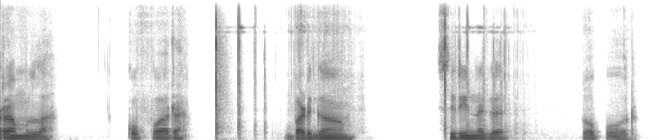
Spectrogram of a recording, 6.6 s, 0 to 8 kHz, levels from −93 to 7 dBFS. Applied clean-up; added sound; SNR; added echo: neural mask model RNNoise.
